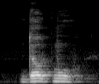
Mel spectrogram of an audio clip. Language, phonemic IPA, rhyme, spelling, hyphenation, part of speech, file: Dutch, /doːtˈmu/, -u, doodmoe, dood‧moe, adjective, Nl-doodmoe.ogg
- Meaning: completely exhausted, extremely tired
